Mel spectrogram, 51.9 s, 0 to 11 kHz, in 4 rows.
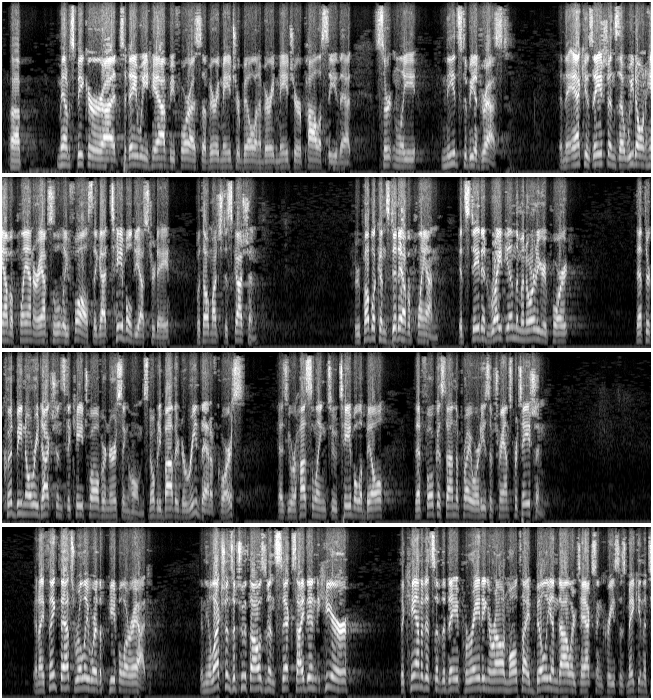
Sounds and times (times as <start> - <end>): Narration, monologue: 0.0 - 51.9
Male speech, man speaking: 0.1 - 0.5, 1.1 - 10.2, 11.1 - 18.2, 20.0 - 24.4, 25.6 - 36.9, 39.6 - 42.0, 42.9 - 46.0, 46.9 - 51.9.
